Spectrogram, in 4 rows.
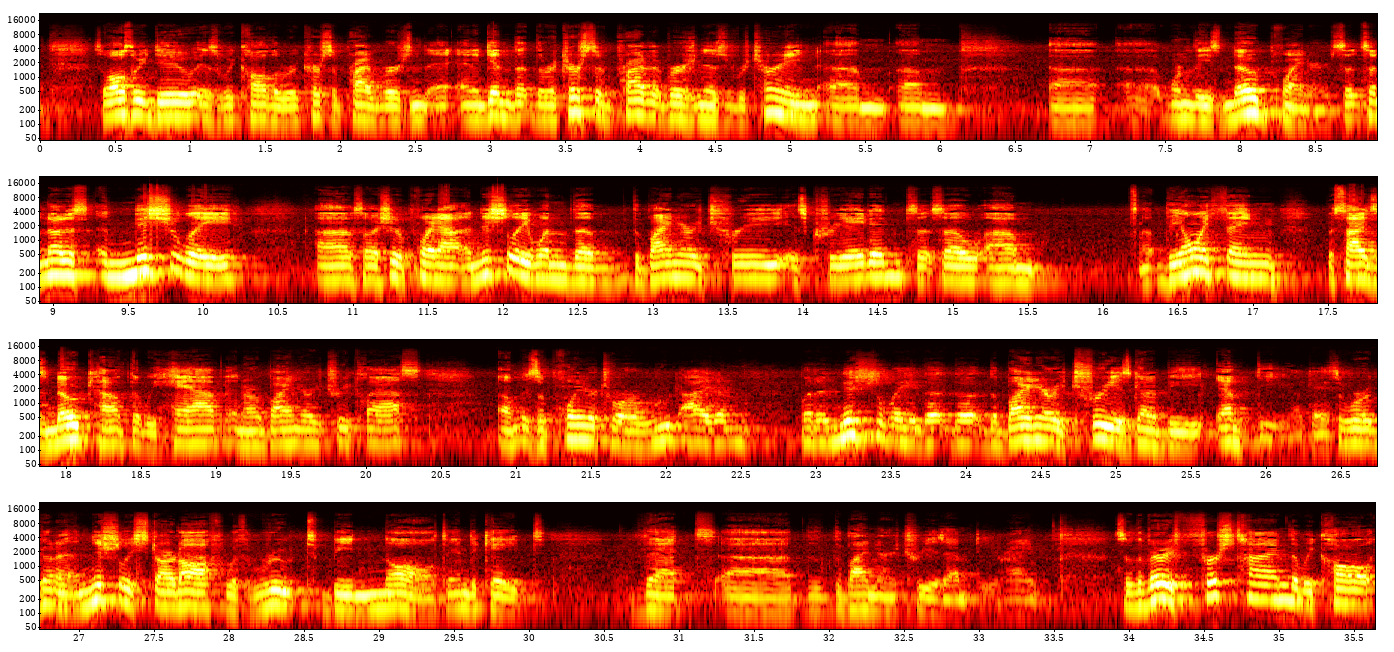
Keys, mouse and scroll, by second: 7.5 scroll up 1, 10.2-11.1 scroll up 4, 12.2 scroll up 2, 14.5-15.5 scroll up 6, 15.7 scroll down 2, 28.2 scroll down 2, 28.9-29.3 scroll down 2, 29.8 scroll down 2, 30.3-30.7 scroll up 2, 34.0-35.6 scroll down 3.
